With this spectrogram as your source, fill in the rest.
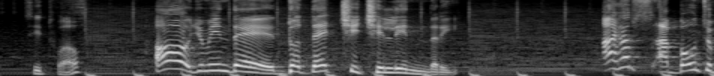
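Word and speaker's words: Dodici Cilindri: You are supposed to pronounce it as doi chilindri cuz it's it's in Italian. People will mock you if you say 12 cylindric.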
